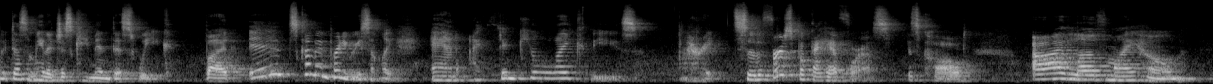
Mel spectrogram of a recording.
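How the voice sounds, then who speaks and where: A woman hosting a library storytime, reading picture books and chatting to young children in an animated way with simple questions. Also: mid-range voice, gravelly. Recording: roomy, distant mic with background noise.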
